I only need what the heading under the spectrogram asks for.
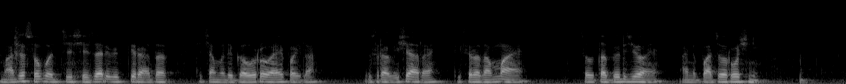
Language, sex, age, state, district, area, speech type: Marathi, male, 30-45, Maharashtra, Washim, rural, spontaneous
